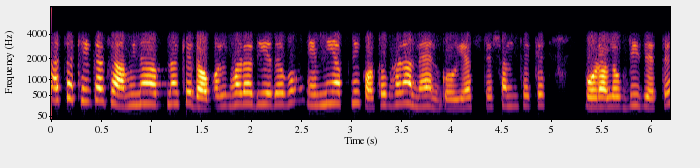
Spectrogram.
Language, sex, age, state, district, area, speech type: Bengali, female, 18-30, West Bengal, South 24 Parganas, urban, conversation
